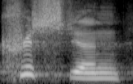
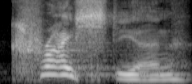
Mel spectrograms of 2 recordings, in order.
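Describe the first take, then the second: First: The first syllable sounds like 'Chris'. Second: The first syllable sounds like 'Christ'.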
